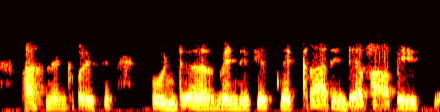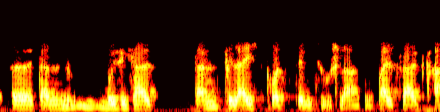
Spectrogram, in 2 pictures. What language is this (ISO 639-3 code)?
deu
